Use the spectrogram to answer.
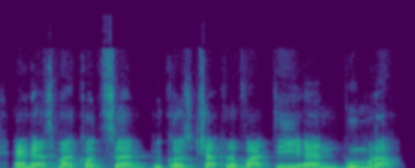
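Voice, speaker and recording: A man joining as a guest pundit, giving measured cricket analysis and often adding right and you know. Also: high voice, lively intonation, a bit bright.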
